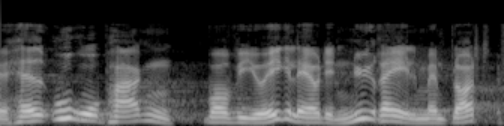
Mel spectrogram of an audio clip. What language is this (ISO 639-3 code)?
dan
